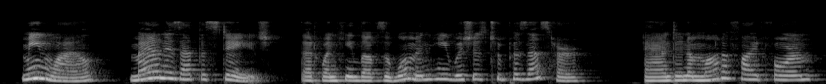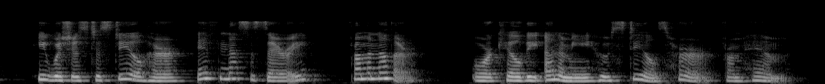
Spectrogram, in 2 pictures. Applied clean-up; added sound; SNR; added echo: none; none; none; reverberation time 0.4 s.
